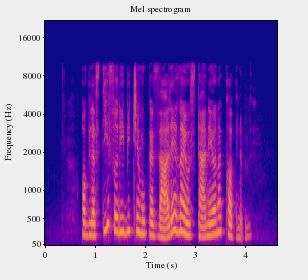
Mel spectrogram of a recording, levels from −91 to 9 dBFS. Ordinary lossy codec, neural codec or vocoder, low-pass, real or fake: none; autoencoder, 22.05 kHz, a latent of 192 numbers a frame, VITS, trained on one speaker; 9.9 kHz; fake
